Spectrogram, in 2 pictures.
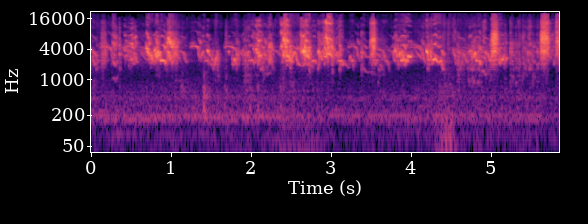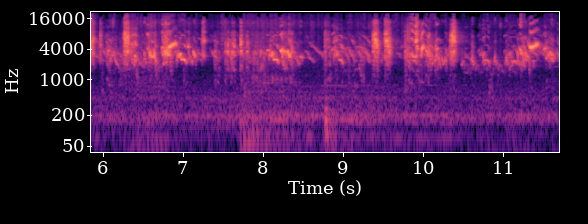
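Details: Budgerigar breeding pair in a budgie family colony; dense, overlapping high chirps and scratchy warbling chatter run almost without pause, with sharper squawk-like notes standing out now and then.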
